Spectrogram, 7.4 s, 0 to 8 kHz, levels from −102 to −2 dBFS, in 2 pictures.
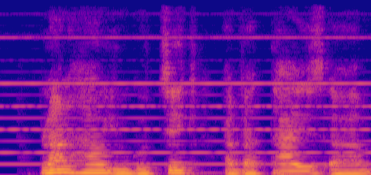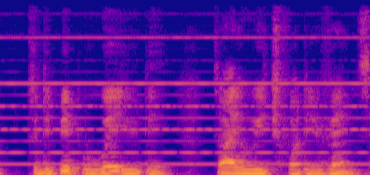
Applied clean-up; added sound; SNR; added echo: none; Organ; 18 dB; reverberation time 0.2 s.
